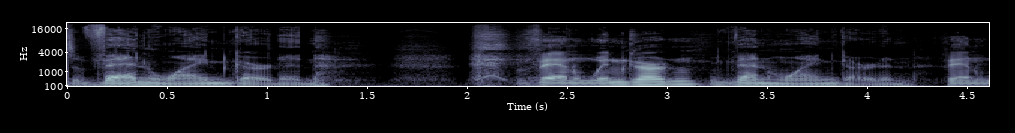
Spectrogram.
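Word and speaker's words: VanWyngarden: I watched YouTube videos and they all pronounced it Weingarten.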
